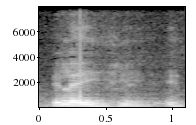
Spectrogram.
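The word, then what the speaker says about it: إليه: So, hu became, now pronounced ilayhi.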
